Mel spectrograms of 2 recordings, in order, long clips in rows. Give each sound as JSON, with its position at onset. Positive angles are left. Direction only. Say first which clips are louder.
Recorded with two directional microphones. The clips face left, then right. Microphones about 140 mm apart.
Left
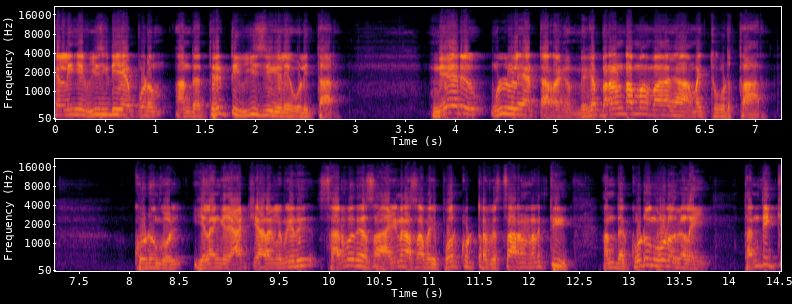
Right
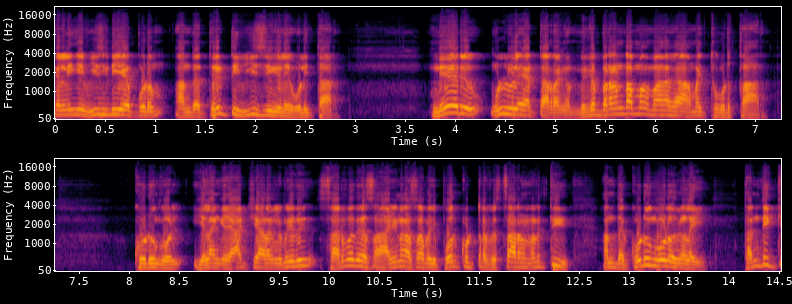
{"t": 0.0, "sound": "a man's voice", "louder": "right 7 dB", "side_deg": -40}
